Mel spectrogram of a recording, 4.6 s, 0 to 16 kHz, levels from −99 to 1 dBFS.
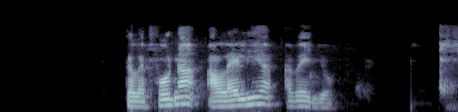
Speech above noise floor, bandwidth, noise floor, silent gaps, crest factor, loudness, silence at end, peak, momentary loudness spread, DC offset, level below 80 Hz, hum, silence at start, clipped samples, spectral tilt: over 63 dB; 7.6 kHz; under -90 dBFS; none; 22 dB; -26 LUFS; 0 s; -6 dBFS; 17 LU; under 0.1%; -68 dBFS; 50 Hz at -60 dBFS; 1.3 s; under 0.1%; -5 dB/octave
